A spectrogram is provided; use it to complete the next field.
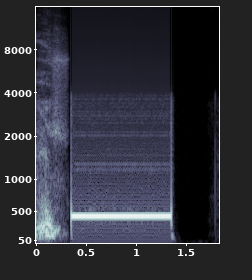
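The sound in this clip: A single steady telephone tone, one flat beep lasting about a second, heard while a call is dialed, just after a brief burst of voice.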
